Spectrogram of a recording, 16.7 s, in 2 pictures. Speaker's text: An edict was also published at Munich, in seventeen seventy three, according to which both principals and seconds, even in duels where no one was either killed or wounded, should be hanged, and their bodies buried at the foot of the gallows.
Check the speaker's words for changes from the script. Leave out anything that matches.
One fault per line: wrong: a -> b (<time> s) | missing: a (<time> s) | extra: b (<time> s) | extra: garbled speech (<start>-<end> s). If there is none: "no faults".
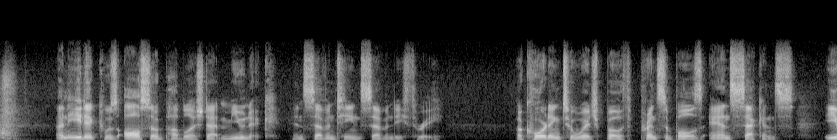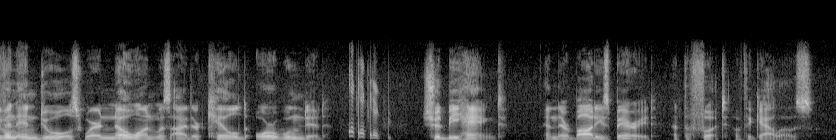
no faults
